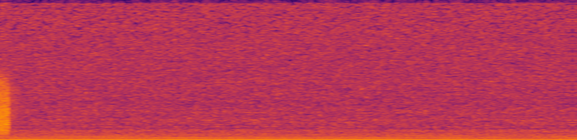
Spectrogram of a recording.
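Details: Light aircraft climbing after a go-around, carb heat pushed back in to restore power: deep, steady engine drone holding an even, full note with no surging or roughness; normal full climb power.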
